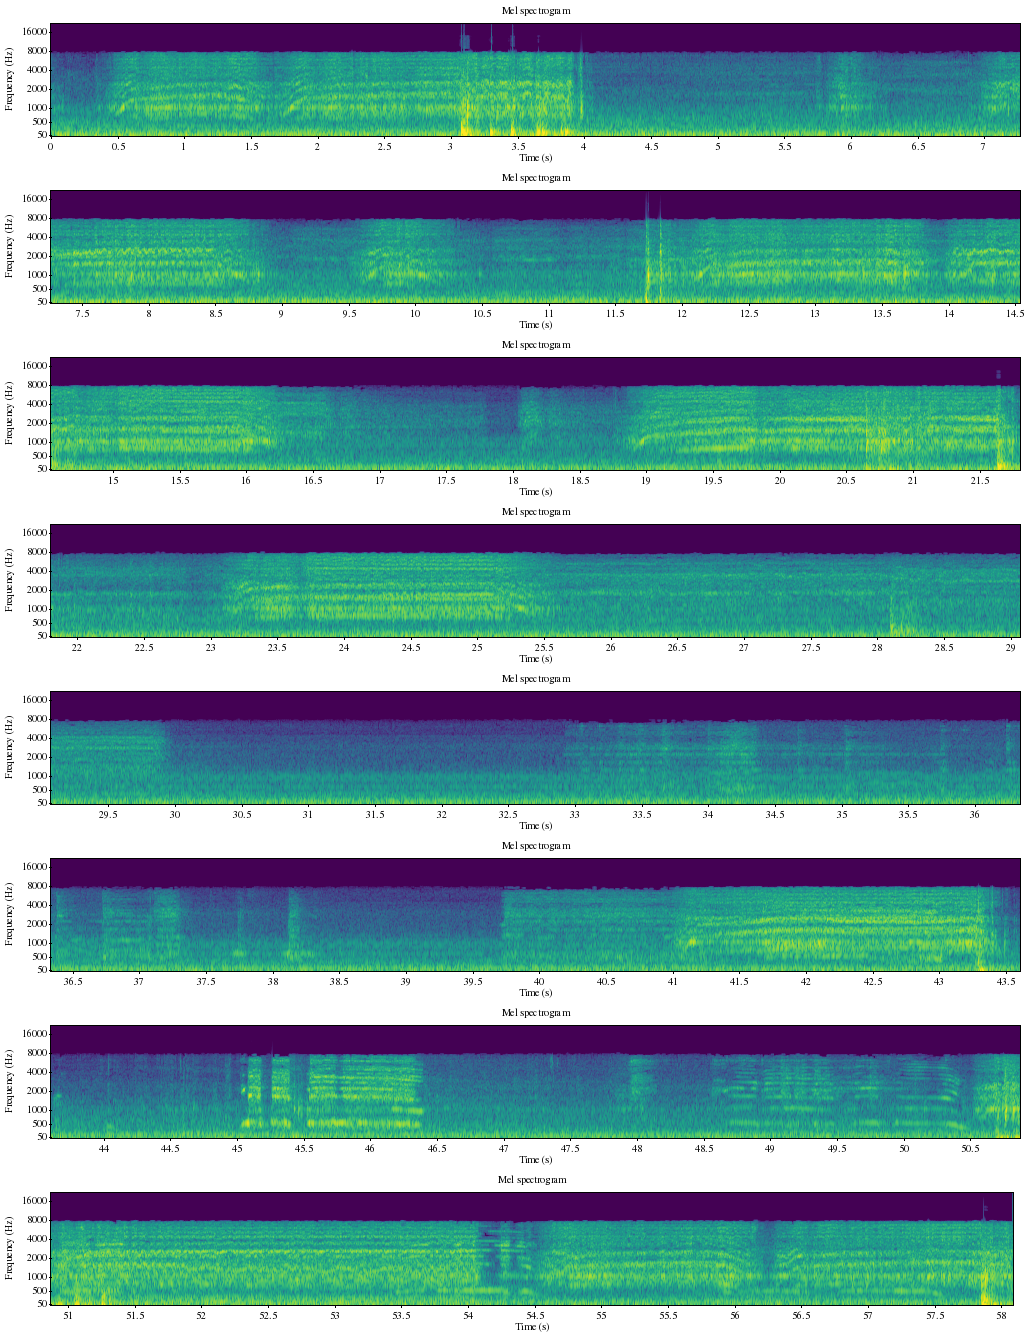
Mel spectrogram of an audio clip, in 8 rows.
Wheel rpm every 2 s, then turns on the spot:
90, 190, 30, 60, 100, 20, 150, 190, 40, 60, 200, 70, 150, 0, 0, 0, 0, 0, 0, 0, 40, 180, 10, 30, 20, 90, 200, 150, 180.
16-18 44-50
